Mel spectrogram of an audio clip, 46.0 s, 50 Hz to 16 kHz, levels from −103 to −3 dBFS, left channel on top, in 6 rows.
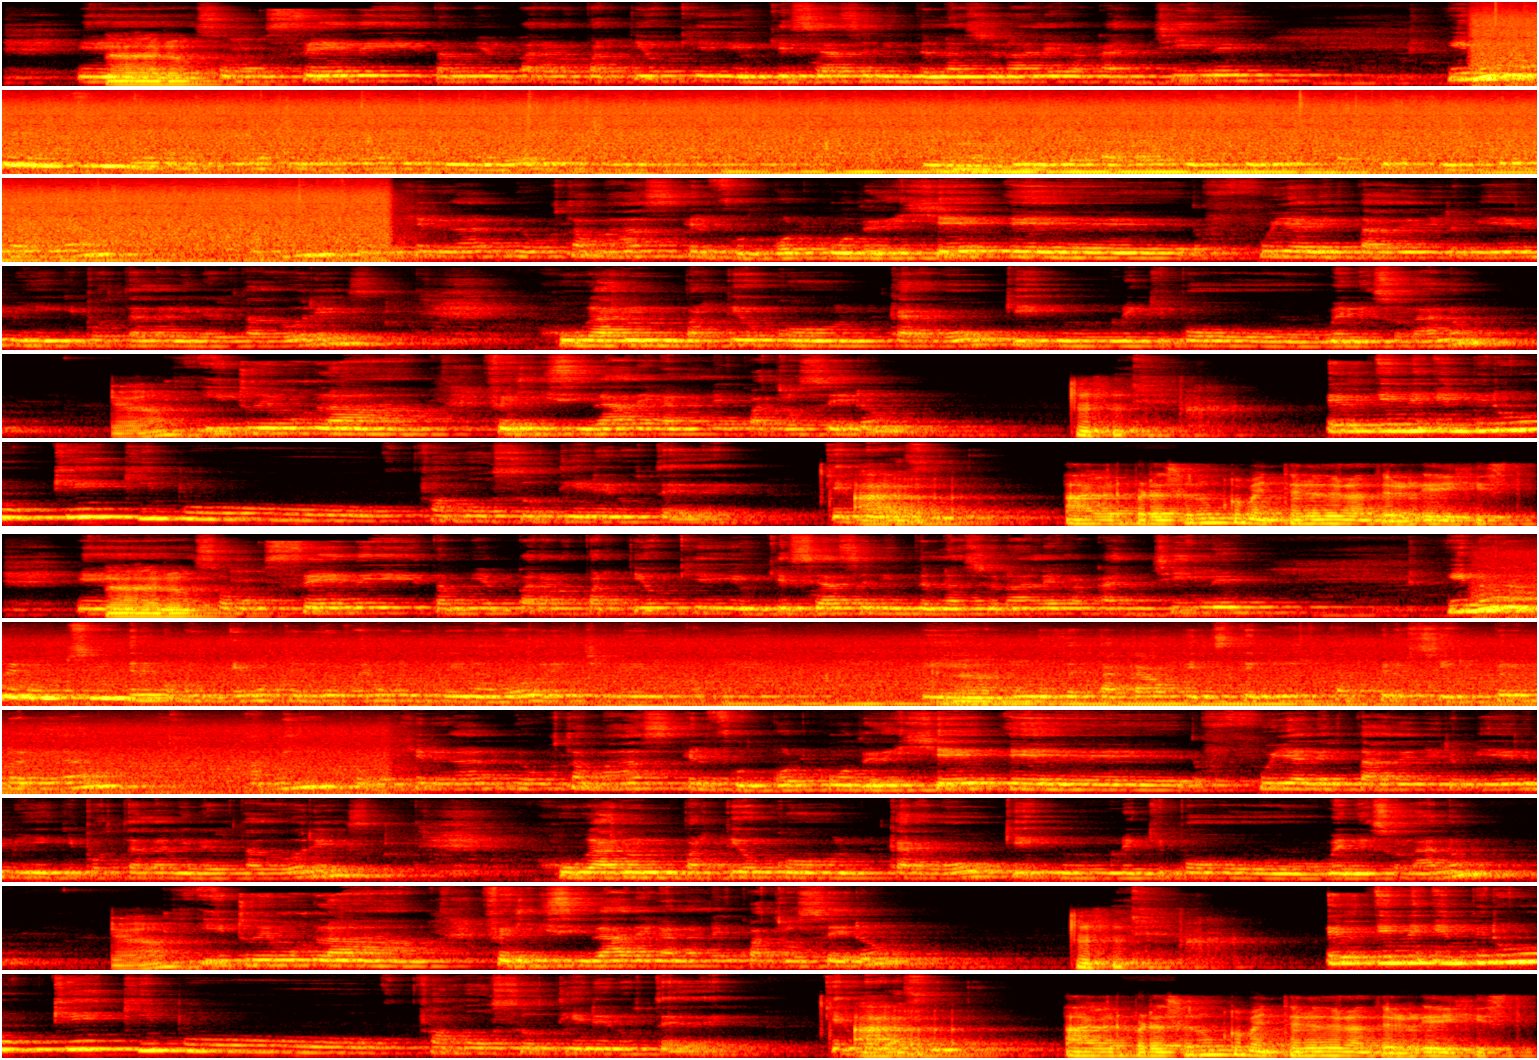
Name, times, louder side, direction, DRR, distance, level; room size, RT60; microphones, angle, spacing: voice 1, 0.0-6.2 6.6-6.7 7.2-15.9 16.2-16.3 16.5-21.4 21.6-24.9 25.2-25.4 25.7-30.4 31.7-35.1 36.3-36.5 37.3-40.3 40.5-42.0 42.5-43.1, left 1 dB, 80° right, 1 dB, 2.4 m, -33 dB
voice 2, 0.5-1.0 12.4-12.8 31.2-31.6 36.0-36.3 36.6-36.7 42.6-43.0 43.7-46.0, equal, 5° right, 5 dB, 0.7 m, -32 dB
sound 1, 7.3-17.3, left 9 dB, 80° left, 0.4 m, -36 dB
10.0 x 7.7 x 5.7 m, 1.1 s
head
